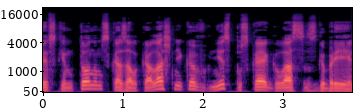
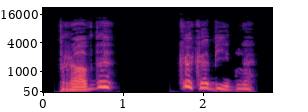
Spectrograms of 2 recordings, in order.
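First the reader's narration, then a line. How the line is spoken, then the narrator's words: Muffled, from inside a wardrobe. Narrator (Russian): глухо донеслось из платяного шкафа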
